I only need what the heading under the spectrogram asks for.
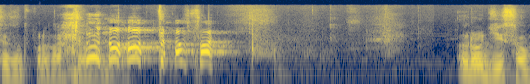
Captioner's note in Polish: śmiech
